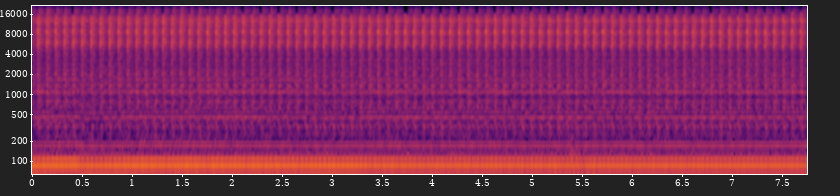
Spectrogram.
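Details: Acura TSX K24A replacement engine, still under warranty, start-up with steady heavy knock about four beats a second: rod knock, defective engine.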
